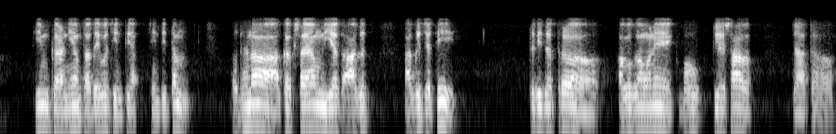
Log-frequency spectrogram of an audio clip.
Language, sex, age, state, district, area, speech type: Sanskrit, male, 18-30, West Bengal, Cooch Behar, rural, conversation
